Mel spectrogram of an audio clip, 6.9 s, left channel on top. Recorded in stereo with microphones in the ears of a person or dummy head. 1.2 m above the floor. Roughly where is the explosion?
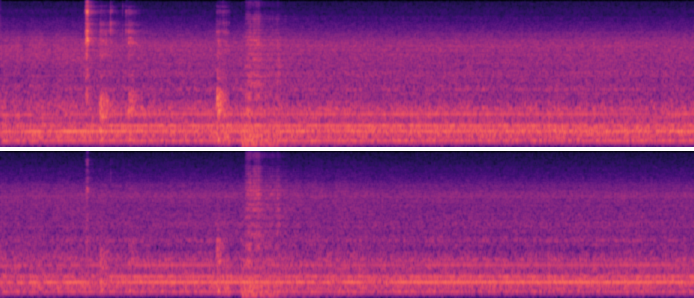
Centre.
